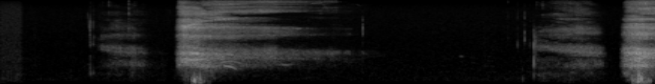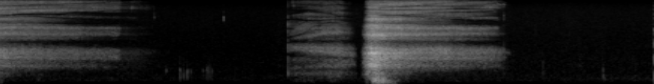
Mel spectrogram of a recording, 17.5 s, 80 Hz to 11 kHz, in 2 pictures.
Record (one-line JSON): {"exhalation_length": "17.5 s", "exhalation_amplitude": 14288, "exhalation_signal_mean_std_ratio": 0.35, "survey_phase": "beta (2021-08-13 to 2022-03-07)", "age": "65+", "gender": "Female", "wearing_mask": "No", "symptom_cough_any": true, "symptom_runny_or_blocked_nose": true, "symptom_shortness_of_breath": true, "smoker_status": "Never smoked", "respiratory_condition_asthma": true, "respiratory_condition_other": false, "recruitment_source": "REACT", "submission_delay": "3 days", "covid_test_result": "Negative", "covid_test_method": "RT-qPCR"}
